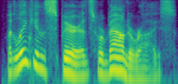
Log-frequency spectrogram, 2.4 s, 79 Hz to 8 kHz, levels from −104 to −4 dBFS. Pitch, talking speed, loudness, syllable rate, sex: 150 Hz, 175 wpm, -16 LUFS, 4.5 syllables/s, male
